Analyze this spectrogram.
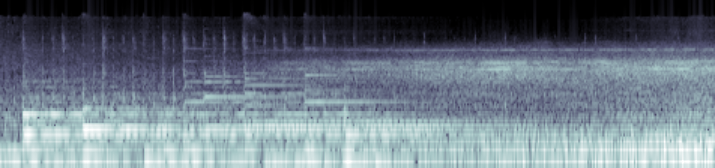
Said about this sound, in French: Voilà, le tarmac de l'aéroport, juste là devant nous, alors qu'un avion de United décolle, avion pour les États-Unis, devant un EasyJet d'ailleurs,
